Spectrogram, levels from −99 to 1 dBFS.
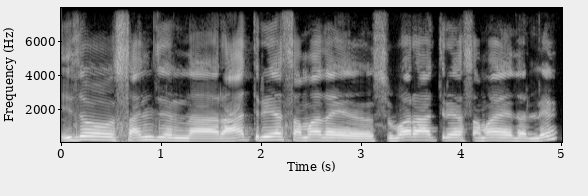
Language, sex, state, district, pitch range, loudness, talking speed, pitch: Kannada, male, Karnataka, Koppal, 145-175 Hz, -12 LUFS, 70 wpm, 165 Hz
